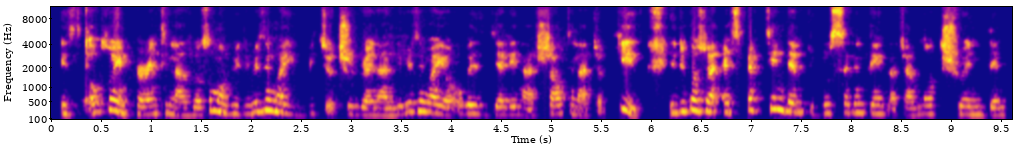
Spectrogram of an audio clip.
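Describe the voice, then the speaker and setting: Energetic Nigerian woman coaching her team. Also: medium pitch, rough recording. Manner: animated, repeats key points, drops in Pidgin. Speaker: business coach. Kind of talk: motivational talk to her sales team. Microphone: phone.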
